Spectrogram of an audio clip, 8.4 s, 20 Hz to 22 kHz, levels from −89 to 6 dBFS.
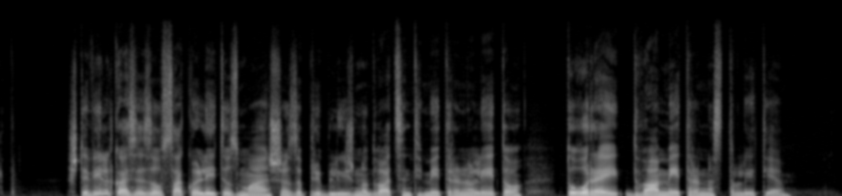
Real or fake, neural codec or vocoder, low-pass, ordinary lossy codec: real; none; 19.8 kHz; none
